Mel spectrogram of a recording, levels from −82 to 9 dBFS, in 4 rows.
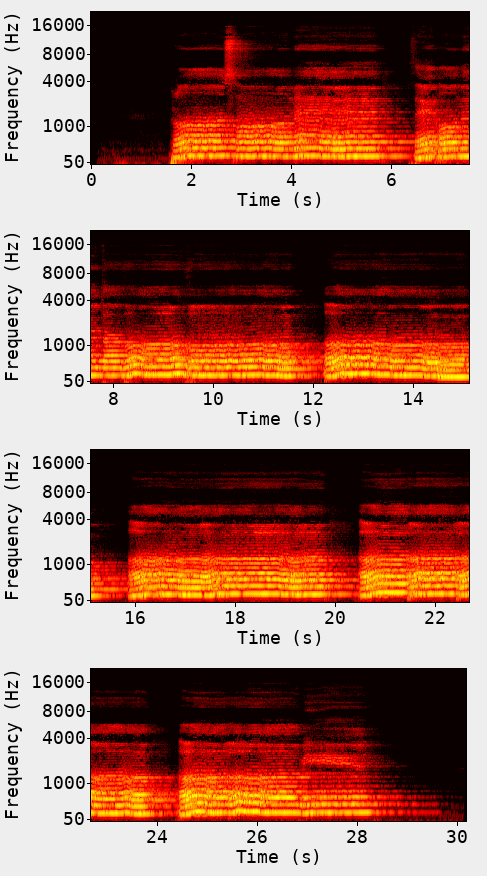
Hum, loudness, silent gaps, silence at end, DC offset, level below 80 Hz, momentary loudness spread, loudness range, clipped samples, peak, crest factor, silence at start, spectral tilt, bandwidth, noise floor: none; -19 LUFS; none; 1.3 s; under 0.1%; -52 dBFS; 10 LU; 4 LU; under 0.1%; -4 dBFS; 16 dB; 1.6 s; -8.5 dB/octave; 12 kHz; -63 dBFS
